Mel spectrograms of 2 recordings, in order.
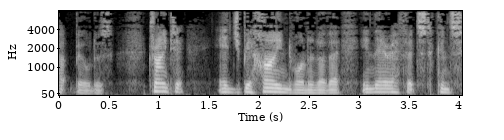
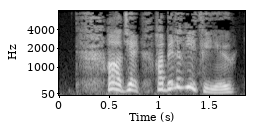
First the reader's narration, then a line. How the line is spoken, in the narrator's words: cried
